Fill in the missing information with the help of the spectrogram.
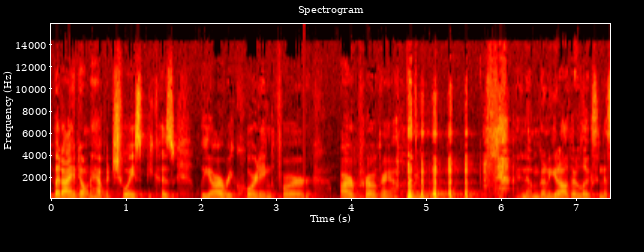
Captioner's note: laughs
